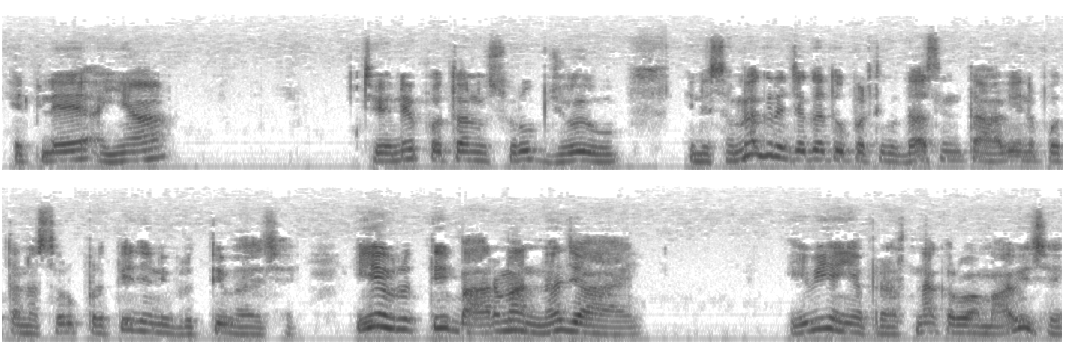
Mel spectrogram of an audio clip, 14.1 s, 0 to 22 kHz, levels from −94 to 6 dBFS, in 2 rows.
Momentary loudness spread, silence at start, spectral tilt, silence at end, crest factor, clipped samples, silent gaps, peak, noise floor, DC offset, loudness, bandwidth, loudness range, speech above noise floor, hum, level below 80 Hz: 10 LU; 0.05 s; -2.5 dB/octave; 0 s; 24 dB; under 0.1%; none; -6 dBFS; -59 dBFS; under 0.1%; -26 LUFS; 16.5 kHz; 4 LU; 31 dB; none; -56 dBFS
